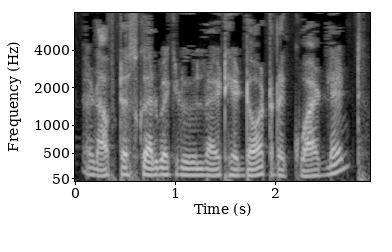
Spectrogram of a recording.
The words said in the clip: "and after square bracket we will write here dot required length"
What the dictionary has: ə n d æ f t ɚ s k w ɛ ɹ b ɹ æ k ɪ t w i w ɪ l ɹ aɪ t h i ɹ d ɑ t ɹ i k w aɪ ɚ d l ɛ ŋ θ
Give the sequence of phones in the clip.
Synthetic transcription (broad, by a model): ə n d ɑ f t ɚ s k w ɛ ɹ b æ k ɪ t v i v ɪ l ɹ aɪ t h i ɹ d ɑ t ɹ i k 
